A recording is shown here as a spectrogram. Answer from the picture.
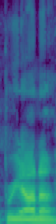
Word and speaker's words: Breonna: Brianna, how am I pronouncing it? Is that right? Brianna. Brianna? Yeah. Okay.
